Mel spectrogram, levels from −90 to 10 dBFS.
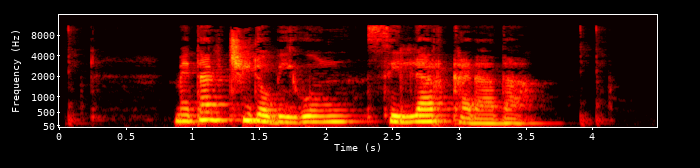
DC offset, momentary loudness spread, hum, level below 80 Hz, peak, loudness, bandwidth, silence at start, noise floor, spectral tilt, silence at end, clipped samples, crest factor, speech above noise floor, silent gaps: under 0.1%; 11 LU; none; -64 dBFS; -8 dBFS; -22 LUFS; 11.5 kHz; 0.85 s; -68 dBFS; -5.5 dB/octave; 0.9 s; under 0.1%; 16 dB; 47 dB; none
